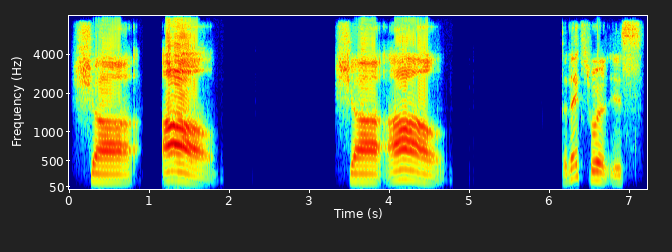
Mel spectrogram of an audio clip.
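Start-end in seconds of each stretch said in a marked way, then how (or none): 0.0-4.7 "sha'al" loud and slow, split in two; emphatic teacher's "sha'al", gap in the middle; Hebrew pronunciation demo. Shown as a demonstration. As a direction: break "sha'al" into two long, firm syllables. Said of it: "In Hebrew, is pronounced as".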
